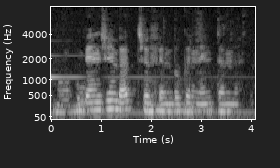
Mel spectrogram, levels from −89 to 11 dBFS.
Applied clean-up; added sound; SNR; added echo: none; Piano; 19 dB; none.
